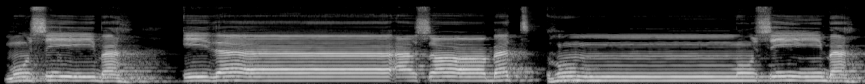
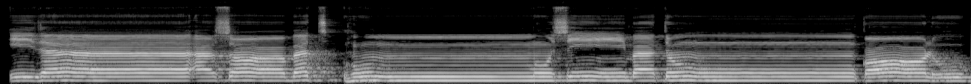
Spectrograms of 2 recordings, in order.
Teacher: Di sini ada ta bulatnya. Ta berbentuk bulat ini barusan kita bacanya ha ya.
